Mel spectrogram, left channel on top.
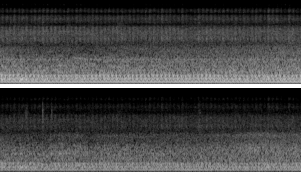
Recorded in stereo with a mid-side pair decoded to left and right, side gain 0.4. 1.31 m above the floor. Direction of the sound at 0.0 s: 60° left.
